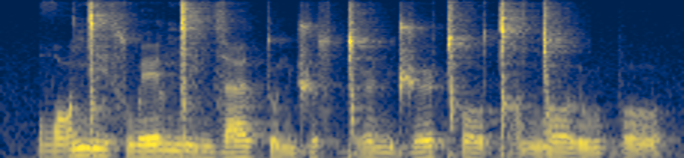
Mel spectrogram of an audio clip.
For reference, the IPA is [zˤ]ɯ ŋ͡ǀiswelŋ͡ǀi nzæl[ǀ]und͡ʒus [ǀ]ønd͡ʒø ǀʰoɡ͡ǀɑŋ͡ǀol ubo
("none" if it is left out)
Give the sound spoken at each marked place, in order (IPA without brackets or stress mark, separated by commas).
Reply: ðˤ, t, ɡ͡ǀ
